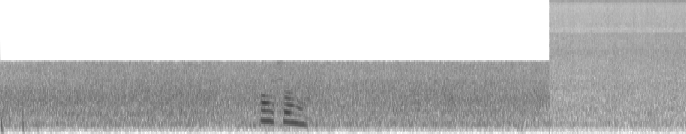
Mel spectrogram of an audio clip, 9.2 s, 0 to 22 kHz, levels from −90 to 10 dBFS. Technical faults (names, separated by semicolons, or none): input switched to a poorer device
